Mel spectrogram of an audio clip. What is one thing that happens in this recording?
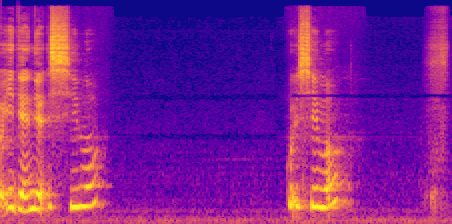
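A young woman speaks tearfully and close by, her voice trembling.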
